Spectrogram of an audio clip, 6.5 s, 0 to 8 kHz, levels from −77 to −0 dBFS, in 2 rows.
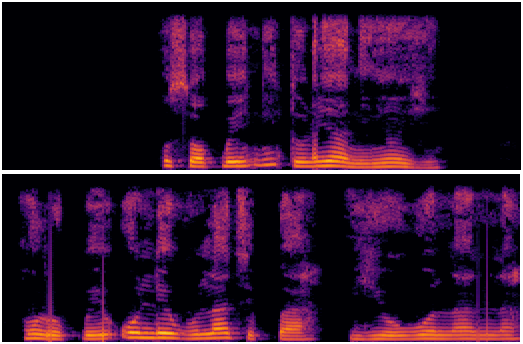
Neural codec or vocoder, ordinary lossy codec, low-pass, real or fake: none; none; 7.2 kHz; real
